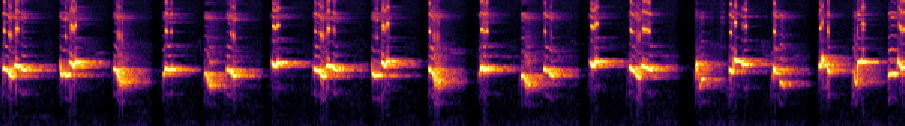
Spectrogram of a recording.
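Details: Yellow-vented bulbul song intended as a master recording for other bulbuls: continuous quick string of rich, warbling whistles, paired notes rising and falling, loud and clear with no other sounds.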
